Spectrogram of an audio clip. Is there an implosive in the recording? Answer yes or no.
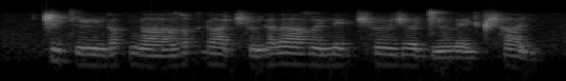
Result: no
